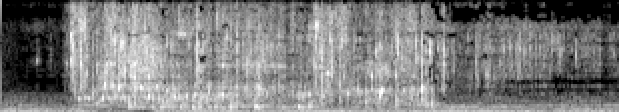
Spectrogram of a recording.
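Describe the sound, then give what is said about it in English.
A cocktail is poured slowly into a glass over grenadine, gently so the layers do not mix, a soft, steady trickling stream that runs for a couple of seconds and then tapers off, over a low background hum. “And for my favorite touch, I put a little bit of grenadine on the bottom, and I pour the cocktail in really slowly, just gently enough not to let them mix together so you can get that red on the bottom and the green on the top.”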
